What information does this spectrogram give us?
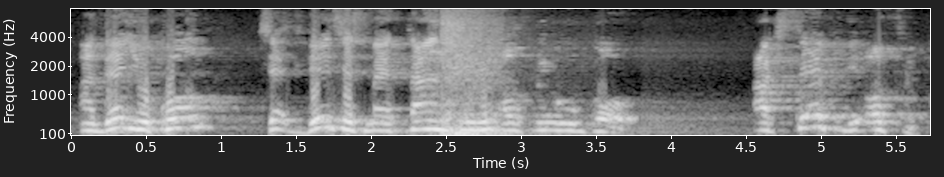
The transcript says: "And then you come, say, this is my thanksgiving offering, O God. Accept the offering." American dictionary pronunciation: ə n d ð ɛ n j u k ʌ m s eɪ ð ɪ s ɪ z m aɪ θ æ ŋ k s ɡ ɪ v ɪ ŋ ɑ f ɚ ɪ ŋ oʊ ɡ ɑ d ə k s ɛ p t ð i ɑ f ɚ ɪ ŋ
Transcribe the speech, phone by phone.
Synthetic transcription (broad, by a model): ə n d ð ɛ n j u k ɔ m s eɪ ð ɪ s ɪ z m aɪ t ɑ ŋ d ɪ ɪ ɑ f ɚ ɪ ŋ oʊ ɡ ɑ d ə k s ɛ p t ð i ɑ f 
